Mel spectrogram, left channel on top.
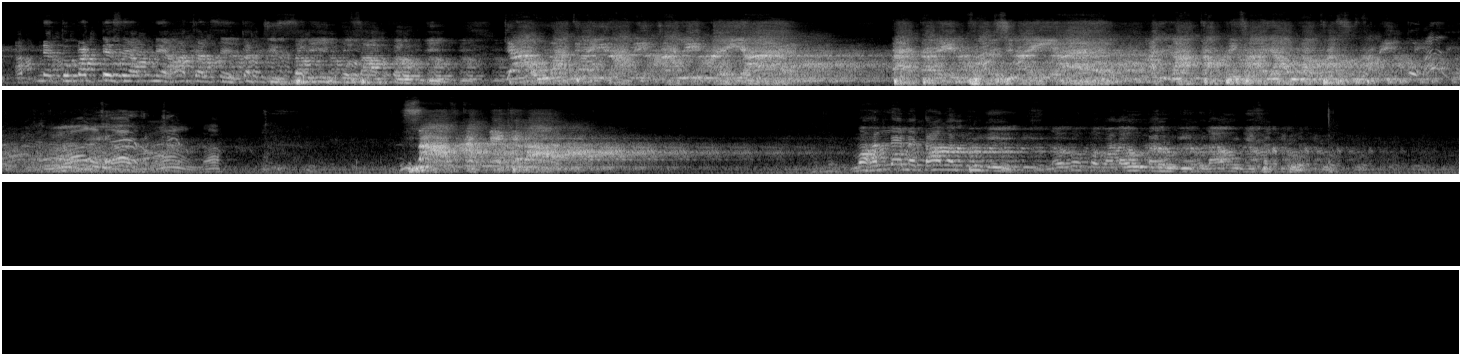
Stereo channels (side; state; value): right; silent; 64 dB below the other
